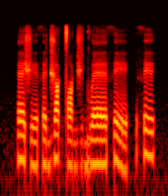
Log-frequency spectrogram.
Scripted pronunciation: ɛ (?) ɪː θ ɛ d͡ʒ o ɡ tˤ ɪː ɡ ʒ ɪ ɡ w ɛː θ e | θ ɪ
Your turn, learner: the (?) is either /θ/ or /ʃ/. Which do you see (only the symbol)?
ʃ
